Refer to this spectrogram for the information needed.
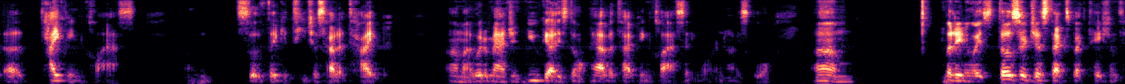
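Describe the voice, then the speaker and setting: Male lecturer, 30s, low gravelly voice, plain-spoken, keeps asking the class "okay?". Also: darkish tone. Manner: casual, direct, repeats "okay?" to check in. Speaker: accounting lecturer.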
